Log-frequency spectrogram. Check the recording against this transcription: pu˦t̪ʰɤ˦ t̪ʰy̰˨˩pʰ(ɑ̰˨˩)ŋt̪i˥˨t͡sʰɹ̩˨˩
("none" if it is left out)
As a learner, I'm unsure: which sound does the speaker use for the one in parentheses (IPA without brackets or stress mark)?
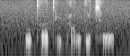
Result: ɑ˨˦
